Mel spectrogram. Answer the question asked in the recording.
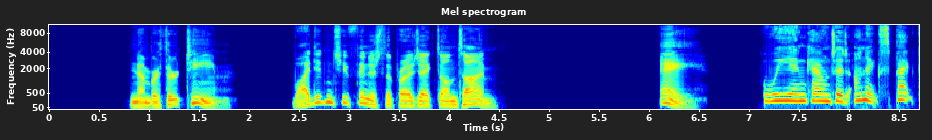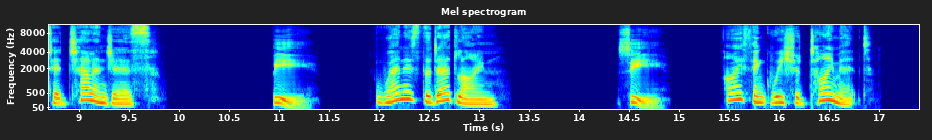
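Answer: A: We encountered unexpected challenges.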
